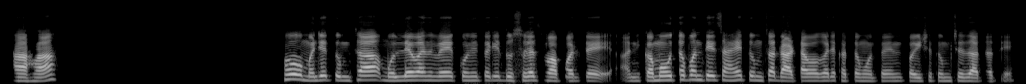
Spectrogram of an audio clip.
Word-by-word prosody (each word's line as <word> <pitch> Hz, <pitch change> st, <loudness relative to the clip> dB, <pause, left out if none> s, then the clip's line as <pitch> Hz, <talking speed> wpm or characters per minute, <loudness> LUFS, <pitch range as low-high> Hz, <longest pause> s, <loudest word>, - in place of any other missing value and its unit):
हां, 165 Hz, -1 st, +6 dB
हां. 165 Hz, +8 st, +4 dB, 2.3 s
हो 235 Hz, -1 st, +5 dB
म्हणजे 195 Hz, 0 st, 0 dB
तुमचा 205 Hz, +3 st, +4 dB
मूल्यवान 190 Hz, +2 st, +2 dB
वेळ 190 Hz, 0 st, +2 dB
कुणीतरी 190 Hz, 0 st, -5 dB
दुसरंच 185 Hz, +1 st, -2 dB
वापरतंय 170 Hz, -1 st, 0 dB
आणि 165 Hz, +1 st, -9 dB
कमवत 195 Hz, +4 st, +2 dB
पण 220 Hz, -1 st, +1 dB
तेच 200 Hz, -1 st, +1 dB
आहे 195 Hz, +2 st, +1 dB
तुमचा 195 Hz, 0 st, -1 dB
डाटा 170 Hz, +1 st, +4 dB
वगैरे 175 Hz, +1 st, -3 dB
खतम 165 Hz, 0 st, -7 dB
होतोय 160 Hz, 0 st, -7 dB
आणि 165 Hz, 0 st, -10 dB
पैसे 160 Hz, +1 st, -4 dB
तुमचे 165 Hz, +1 st, -7 dB
जातात 150 Hz, -2 st, -1 dB
आहे. -, -, -14 dB
180 Hz, 145 wpm, -26 LUFS, 165-195 Hz, 2.3 s, हां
